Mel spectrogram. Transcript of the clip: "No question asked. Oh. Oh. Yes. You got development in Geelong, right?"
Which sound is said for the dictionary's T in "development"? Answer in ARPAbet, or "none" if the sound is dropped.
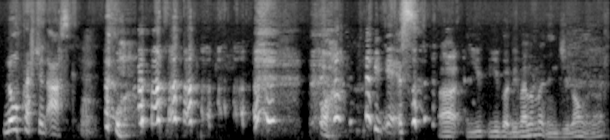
T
